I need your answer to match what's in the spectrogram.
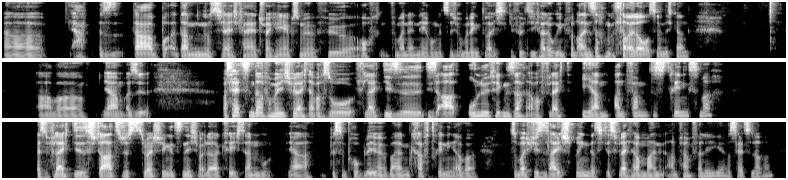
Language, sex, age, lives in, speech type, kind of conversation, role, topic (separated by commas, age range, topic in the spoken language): German, male, 20-24, Germany, conversation, advice, user, Wie baue ich realistische Fitnessgewohnheiten auf und bleibe dran?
